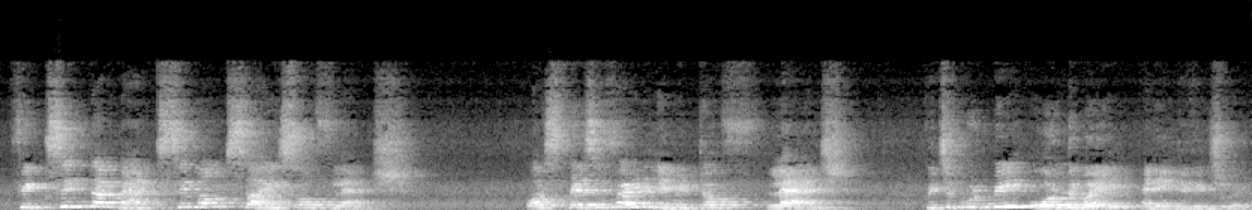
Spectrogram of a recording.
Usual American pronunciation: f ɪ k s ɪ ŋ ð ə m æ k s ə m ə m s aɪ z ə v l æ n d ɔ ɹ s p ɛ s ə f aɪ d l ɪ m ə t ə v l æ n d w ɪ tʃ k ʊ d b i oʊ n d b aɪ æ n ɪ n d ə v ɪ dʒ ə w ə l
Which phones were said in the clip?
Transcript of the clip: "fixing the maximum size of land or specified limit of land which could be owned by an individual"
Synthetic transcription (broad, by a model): f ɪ k s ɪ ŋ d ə m æ k s ə m ə m s aɪ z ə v l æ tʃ ɔ ɹ s p ɛ s ə f aɪ d l ɪ m ə t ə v l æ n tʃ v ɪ tʃ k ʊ d b i oʊ l d b aɪ æ n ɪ n d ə v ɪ dʒ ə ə l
